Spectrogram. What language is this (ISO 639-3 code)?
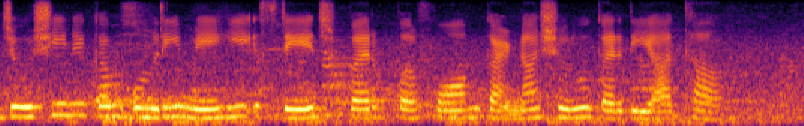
urd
